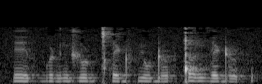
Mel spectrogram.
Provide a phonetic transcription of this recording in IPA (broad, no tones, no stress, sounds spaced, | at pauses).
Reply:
e f b ɵ ɖ n d͡ʒ u ɖ ǀʰ e ɖ f y w ɖ ɵ f ǃ ɵ n z e ɖ ɵ f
